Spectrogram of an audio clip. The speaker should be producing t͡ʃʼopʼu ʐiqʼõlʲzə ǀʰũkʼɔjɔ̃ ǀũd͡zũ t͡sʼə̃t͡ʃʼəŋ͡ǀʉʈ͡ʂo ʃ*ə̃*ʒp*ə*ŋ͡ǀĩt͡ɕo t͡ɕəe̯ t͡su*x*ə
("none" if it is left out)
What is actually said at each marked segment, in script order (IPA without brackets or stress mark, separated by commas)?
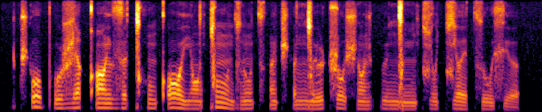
ɔ̃, ʉ, xʲ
